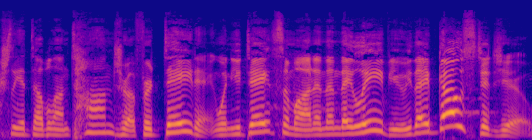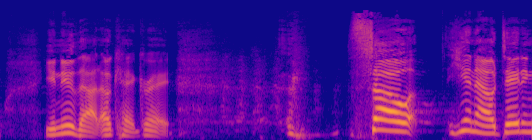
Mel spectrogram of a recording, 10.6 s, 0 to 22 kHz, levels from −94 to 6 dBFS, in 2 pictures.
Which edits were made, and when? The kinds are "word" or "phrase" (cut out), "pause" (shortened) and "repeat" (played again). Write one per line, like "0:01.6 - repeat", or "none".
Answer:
none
